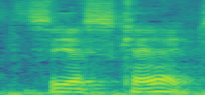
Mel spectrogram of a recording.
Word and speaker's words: CSKA: You're not bothered by the way I pronounced CSKA. – That is how you say it.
